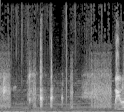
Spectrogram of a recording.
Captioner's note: laughs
